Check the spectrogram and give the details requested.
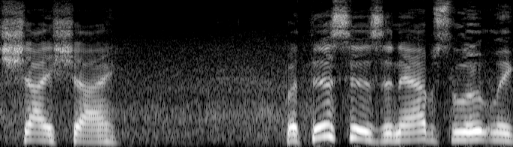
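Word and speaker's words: Shi Shi Beach: Shih Tzu Beach is spelled S-H-I-S-H-I, so one might think that it was pronounced Shishi. But if you pronounce it that way, the locals will all know that you're not from around here. It's Shih Tzu.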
